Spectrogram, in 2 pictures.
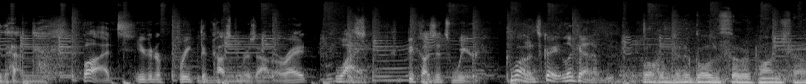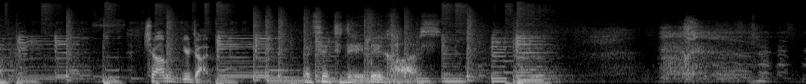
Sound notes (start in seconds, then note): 6.2 deep voice; 10.5 deep voice; 14.7 laughs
